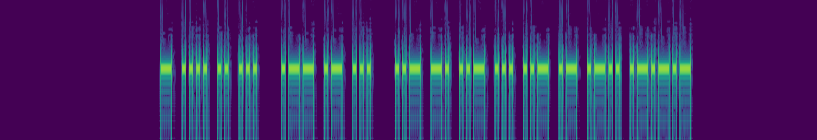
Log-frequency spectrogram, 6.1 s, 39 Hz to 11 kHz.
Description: Morse code, heard as a keyed tone, about 44 wpm, 700 Hz. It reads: THIS WAS UNUSUAL.
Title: Sentences from Top 1400 Words 45wpm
